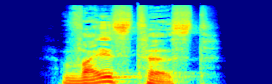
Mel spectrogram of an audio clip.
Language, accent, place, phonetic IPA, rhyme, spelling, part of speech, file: German, Germany, Berlin, [ˈvaɪ̯stəst], -aɪ̯stəst, weißtest, verb, De-weißtest.ogg
- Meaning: inflection of weißen: 1. second-person singular preterite 2. second-person singular subjunctive II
